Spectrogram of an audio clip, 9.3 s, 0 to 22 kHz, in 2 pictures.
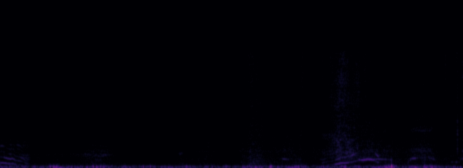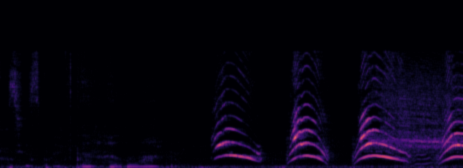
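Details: Bengal cat mother with her 3-day-old kittens; after several seconds of faint rustling and soft sounds, a run of four loud, arched, rising-then-falling meows arrives in quick succession near the end.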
